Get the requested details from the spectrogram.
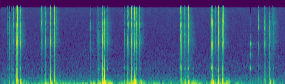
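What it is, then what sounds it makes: Glass honey jar, full. Long nails tap and scratch on a medium, ribbed, beehive-shaped glass jar with a lid, full of honey. Short, sharp clicks come in irregular clusters with brief scratchy strokes between them. Each tap dies away almost at once, with bright ticks over a dull low body.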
